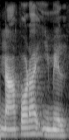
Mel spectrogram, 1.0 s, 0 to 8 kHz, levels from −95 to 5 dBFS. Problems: continuous background conversations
